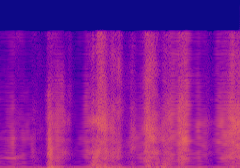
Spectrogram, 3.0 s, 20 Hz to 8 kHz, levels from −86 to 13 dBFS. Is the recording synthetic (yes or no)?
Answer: yes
